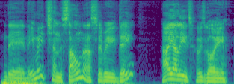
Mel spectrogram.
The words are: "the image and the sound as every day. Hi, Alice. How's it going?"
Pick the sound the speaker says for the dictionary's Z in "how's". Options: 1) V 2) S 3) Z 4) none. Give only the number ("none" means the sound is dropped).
4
